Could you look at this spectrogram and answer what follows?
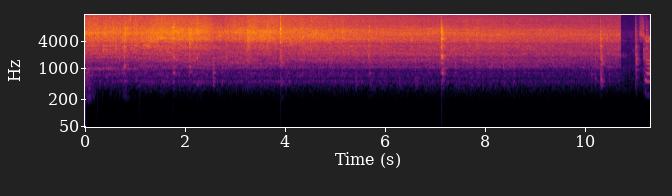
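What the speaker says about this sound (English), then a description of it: "Now, into my hot oil, I'm adding in my pieces of seasoned beef." Seasoned beef pieces fry in hot oil with a steady, loud sizzle and hiss that runs unbroken throughout, with occasional faint clicks and pops on top.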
